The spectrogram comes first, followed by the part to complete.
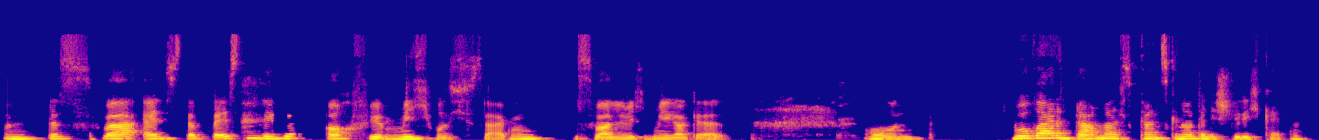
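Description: Young woman, host, upbeat, steady questions, home office, camera mic. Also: medium pitch, measured pace. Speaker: host, mentor. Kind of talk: hosting an interview.

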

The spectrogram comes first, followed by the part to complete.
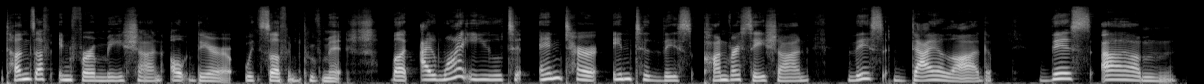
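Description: A woman's voice: medium pitch, dry recording, clean studio sound. A woman from Jamaica, hosting a motivational self-improvement talk, earnest and conversational, often checking in with the viewer. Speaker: self-improvement coach and host.

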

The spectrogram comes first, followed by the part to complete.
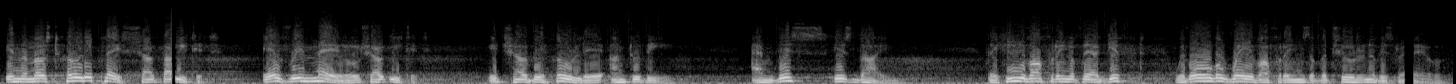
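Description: An actor playing God as a solemn, commanding lawgiver in a dramatized scripture reading. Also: male voice, lowish voice, very animated, a little slow. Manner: solemn, declarative. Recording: long reverb, dull band-limited sound.

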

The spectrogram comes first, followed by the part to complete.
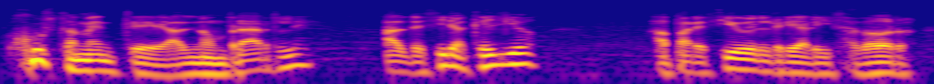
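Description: A man with a Castilian Spanish accent narrating a suspense radio drama solemnly and deliberately, in short phrases. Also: sits low, sing-song. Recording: muffled radio recording.

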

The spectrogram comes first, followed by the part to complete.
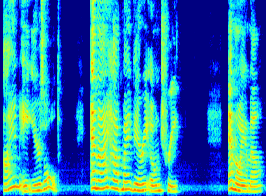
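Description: A young woman reading a picture book aloud to children in an expressive, explanatory way. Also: sits high, a little slow. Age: young adult. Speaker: read-aloud storyteller, teacher. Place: home kitchen, indoors.

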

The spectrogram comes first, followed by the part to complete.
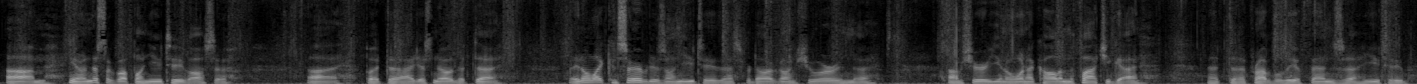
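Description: A man's voice: mid-range voice, fairly even intonation, moderate pace, slight background noise. A middle-aged man, talking casually and rambling while he hikes a forest trail, recording on a phone he holds. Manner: rambling, self-mocking, many fillers. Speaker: hiking vlogger. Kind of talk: casual walking commentary. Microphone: phone camera held while walking.

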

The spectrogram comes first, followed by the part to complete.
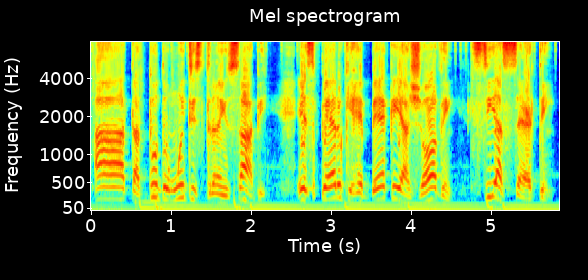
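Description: A man's voice: sits high, very animated, measured pace, fairly bright tone, faint music behind, exaggerated voice. A man voicing a puzzled, reasonable husband in a radio serial, colloquial and questioning.

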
